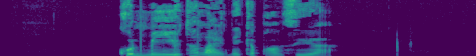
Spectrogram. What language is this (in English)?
Thai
